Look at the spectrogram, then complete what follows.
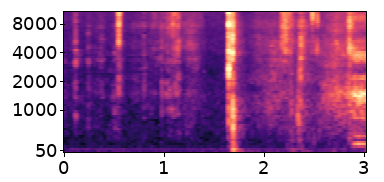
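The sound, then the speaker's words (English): Quiet papery rustling and light clicks of cards being handled, with one sharp snap midway and a busier riffling flutter toward the end; no one speaks. “Shuffle, shuffle, shuffle.”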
